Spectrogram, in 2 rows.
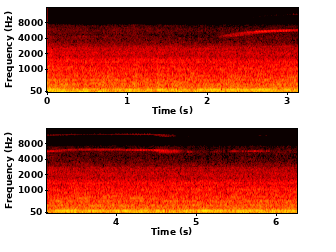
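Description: Seibu 2000 series electric train running, heard from inside the car: a steady low rumble. About two seconds in, a thin high whine rises and then holds, fading out near five seconds before a brief return.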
